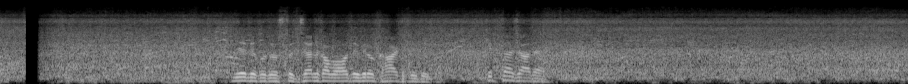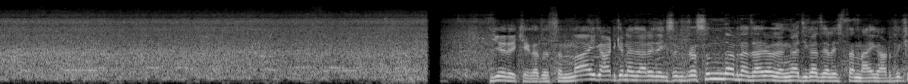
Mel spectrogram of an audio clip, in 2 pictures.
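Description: Fast floodwater rushes and churns loudly.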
